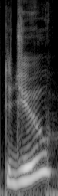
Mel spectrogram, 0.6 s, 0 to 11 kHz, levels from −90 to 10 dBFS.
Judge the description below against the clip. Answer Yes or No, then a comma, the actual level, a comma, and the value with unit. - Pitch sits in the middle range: No, high, 210 Hz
